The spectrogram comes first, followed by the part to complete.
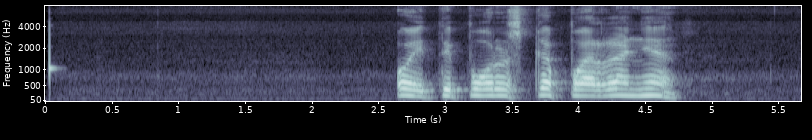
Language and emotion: Russian, neutral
